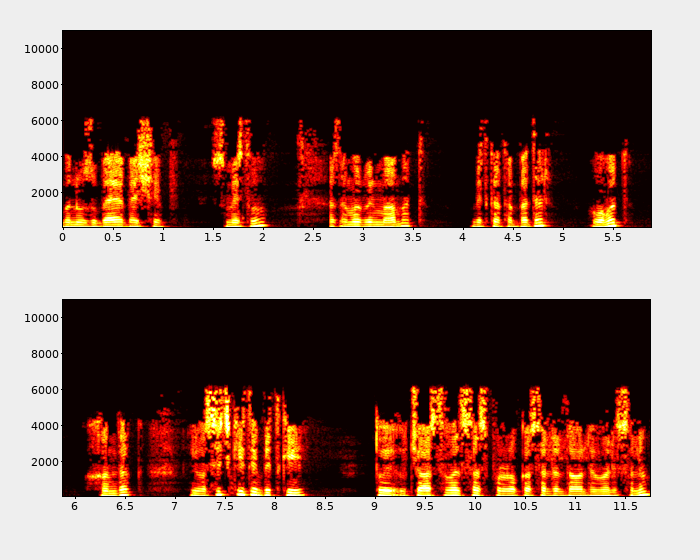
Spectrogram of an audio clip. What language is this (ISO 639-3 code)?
bul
